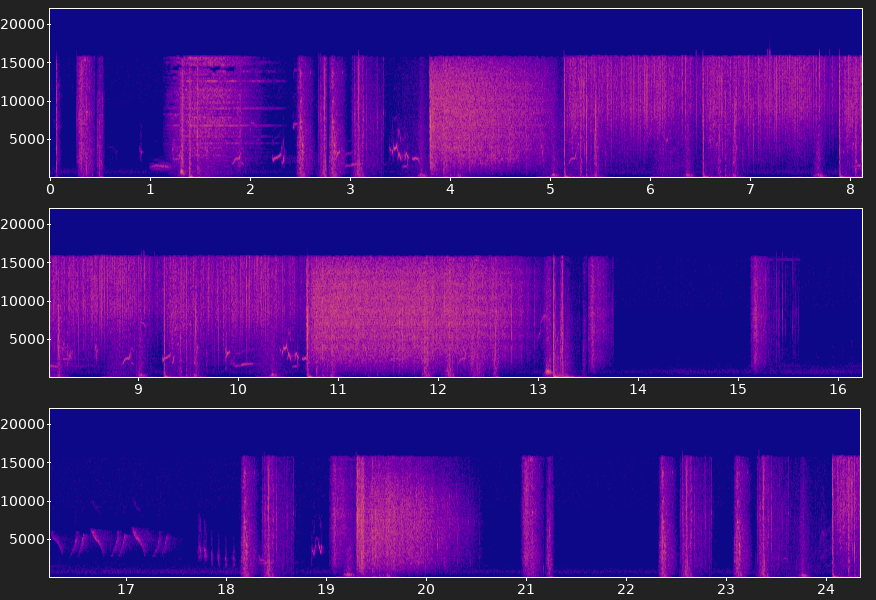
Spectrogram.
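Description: A stone hoe strikes and scrapes dry dirt.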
